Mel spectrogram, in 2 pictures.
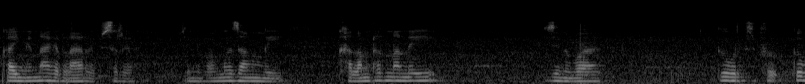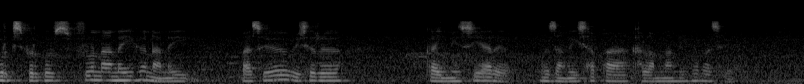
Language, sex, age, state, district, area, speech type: Bodo, female, 45-60, Assam, Kokrajhar, rural, spontaneous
